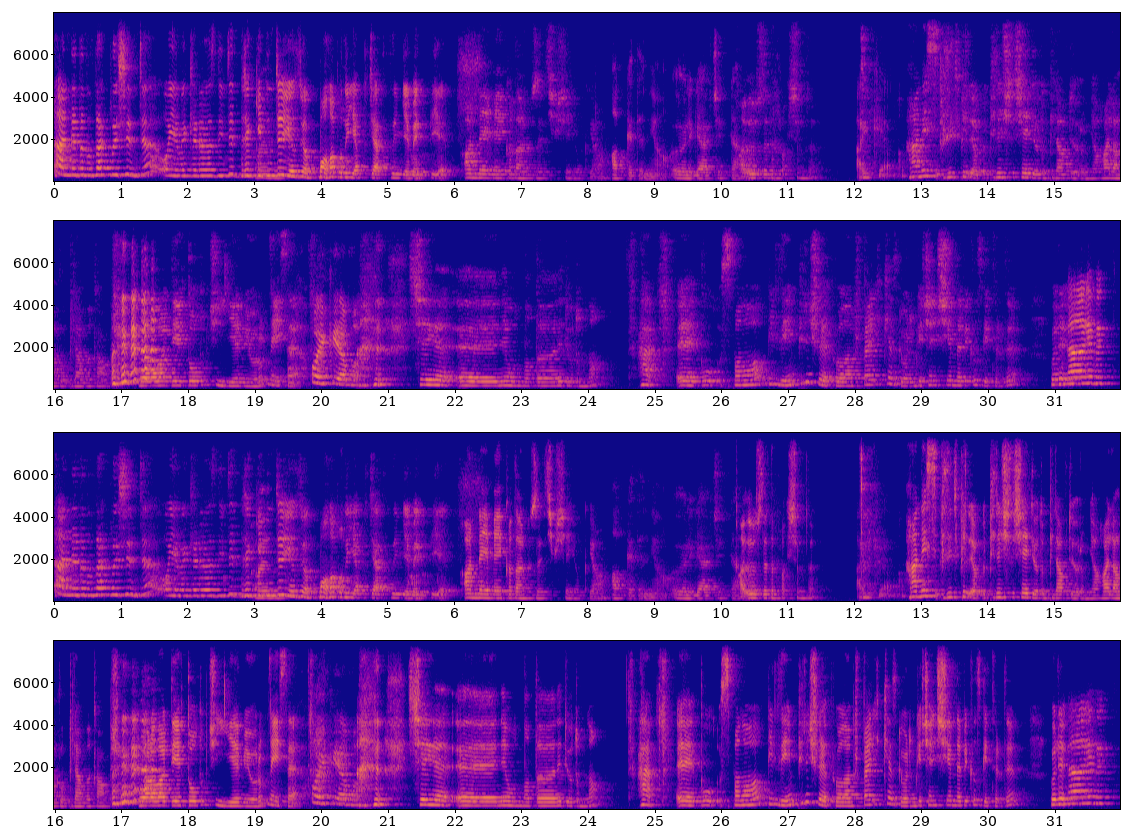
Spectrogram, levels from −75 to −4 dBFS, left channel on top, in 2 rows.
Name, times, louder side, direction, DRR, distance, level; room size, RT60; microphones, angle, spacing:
voice 1, 0.0-6.3 8.4-10.3 12.0-12.2 13.2-13.6 16.9-17.5 19.5-20.6 31.2-31.7, left 3 dB, 30° left, 3 dB, 0.4 m, -32 dB
voice 2, 3.0-3.4 6.1-8.3 10.2-11.4 12.1-12.5 12.8-17.0 17.3-20.1 20.5-24.2 24.6-31.2, right 5 dB, 85° right, 6 dB, 0.5 m, -34 dB
3.2 x 2.9 x 3.4 m, 0.89 s
head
